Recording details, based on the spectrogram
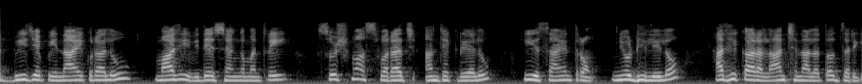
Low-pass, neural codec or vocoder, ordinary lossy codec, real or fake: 7.2 kHz; none; Opus, 24 kbps; real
